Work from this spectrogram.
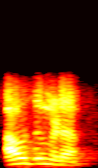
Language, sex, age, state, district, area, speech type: Kannada, female, 45-60, Karnataka, Chamarajanagar, rural, conversation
